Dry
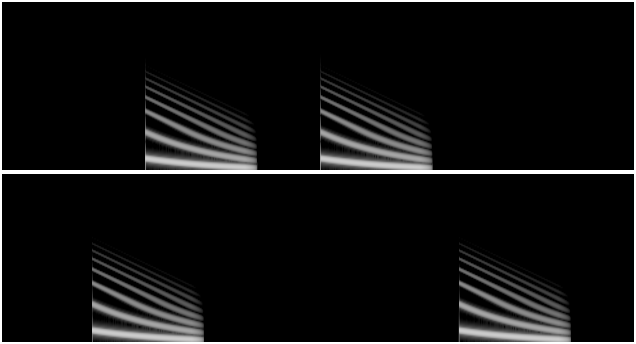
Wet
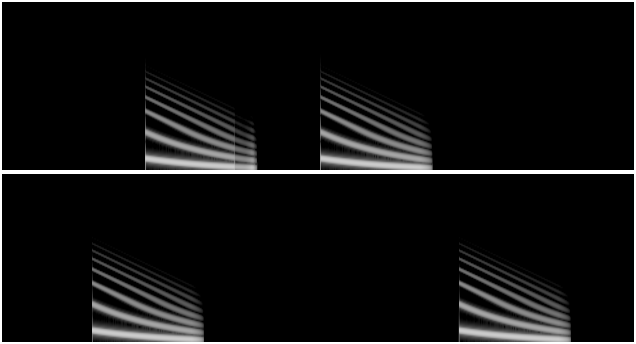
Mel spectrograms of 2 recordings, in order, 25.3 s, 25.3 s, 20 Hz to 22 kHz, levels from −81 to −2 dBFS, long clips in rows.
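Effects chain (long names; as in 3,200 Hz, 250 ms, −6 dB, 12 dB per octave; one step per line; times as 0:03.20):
0:04.65–0:05.05: compressor whose output falls as the input rises −28 dBFS, ratio −1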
